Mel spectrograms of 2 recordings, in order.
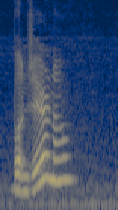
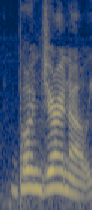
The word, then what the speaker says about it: Buongiorno: It's very similar to bonjour. Buongiorno. Buongiorno, yes.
